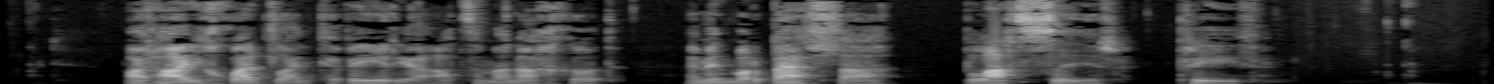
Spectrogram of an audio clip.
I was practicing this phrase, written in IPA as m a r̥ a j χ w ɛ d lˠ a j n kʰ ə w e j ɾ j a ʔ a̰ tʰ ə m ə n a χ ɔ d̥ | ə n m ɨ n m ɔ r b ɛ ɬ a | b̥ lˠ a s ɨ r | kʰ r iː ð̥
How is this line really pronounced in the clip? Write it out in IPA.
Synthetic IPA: m a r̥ a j χ w ɛ d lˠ a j n kʰ ə v e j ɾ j a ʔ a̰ tʰ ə m ə n a χ ɔ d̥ | ə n m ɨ n m ɔ r b ɛ ɬ a | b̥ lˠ a s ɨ r | pʰ r iː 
